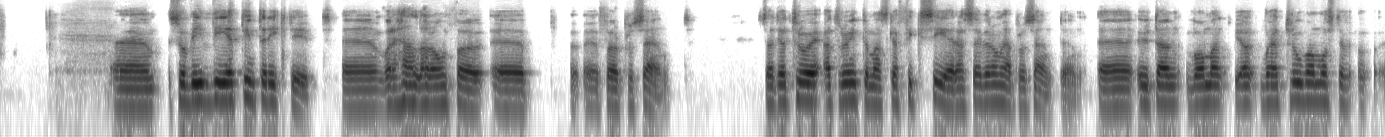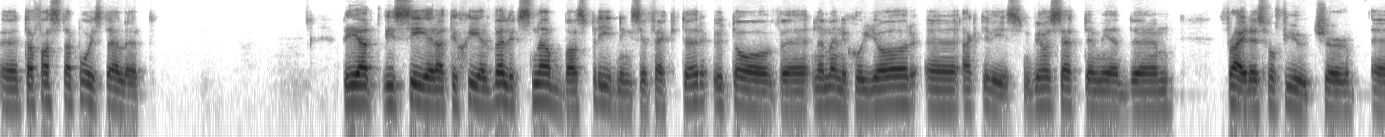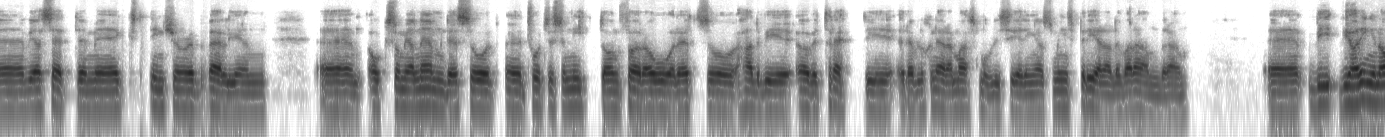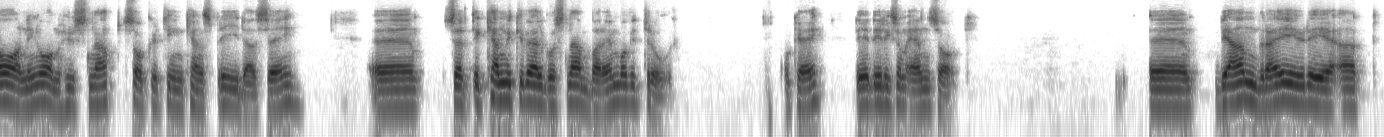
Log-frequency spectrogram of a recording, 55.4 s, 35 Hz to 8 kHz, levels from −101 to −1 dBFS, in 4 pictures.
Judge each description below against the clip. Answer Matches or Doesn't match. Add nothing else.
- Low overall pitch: Matches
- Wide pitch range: Doesn't match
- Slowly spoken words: Doesn't match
